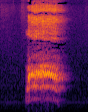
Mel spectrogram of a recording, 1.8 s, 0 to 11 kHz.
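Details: Kept crow, highly excited by a toy grip it was given, recorded 12 May 2019: a single loud, harsh, drawn-out caw lasting under a second, steady and rasping, fading at the end in a quiet room.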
